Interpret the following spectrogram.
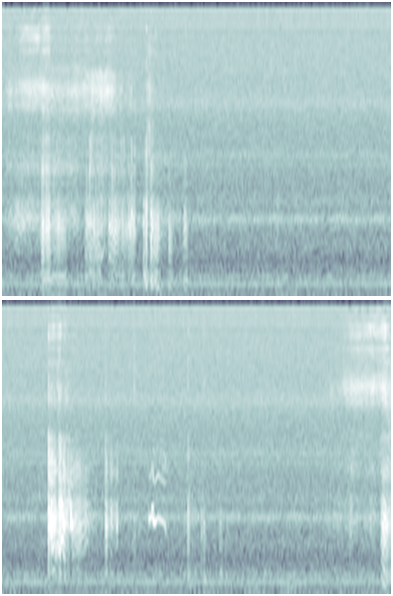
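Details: Snoring from Polun, a female chihuahua close to twelve, asleep: irregular snorting, wheezy breaths with one sharper rasp midway and quiet gaps between, a constant low hum underneath.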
